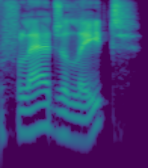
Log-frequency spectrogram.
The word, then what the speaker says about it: flagellate: second form this one you would pronounce uh flaget or flagellate either one or FL gell it um this one is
